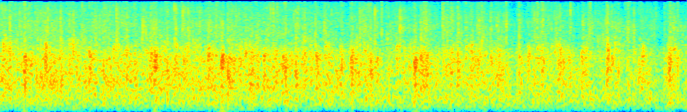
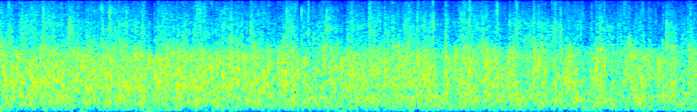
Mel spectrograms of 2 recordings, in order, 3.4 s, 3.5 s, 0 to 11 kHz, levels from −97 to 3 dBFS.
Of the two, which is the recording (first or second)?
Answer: first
